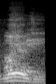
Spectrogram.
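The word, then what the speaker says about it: Laundrie: Laundry. It's not laundry. Landry. Okay, yeah. All right. It's spelled like laundry.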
